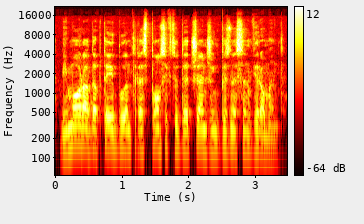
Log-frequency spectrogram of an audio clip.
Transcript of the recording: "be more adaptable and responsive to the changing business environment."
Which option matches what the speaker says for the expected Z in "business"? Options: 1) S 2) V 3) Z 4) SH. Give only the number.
3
